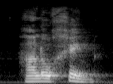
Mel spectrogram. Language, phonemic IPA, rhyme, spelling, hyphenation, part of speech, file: Dutch, /ˌɦaː.loːˈɣeːn/, -eːn, halogeen, ha‧lo‧geen, noun, Nl-halogeen.ogg
- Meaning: halogen (any element of group 7 of the periodic table)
